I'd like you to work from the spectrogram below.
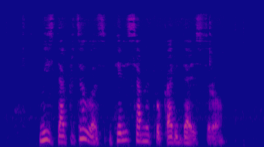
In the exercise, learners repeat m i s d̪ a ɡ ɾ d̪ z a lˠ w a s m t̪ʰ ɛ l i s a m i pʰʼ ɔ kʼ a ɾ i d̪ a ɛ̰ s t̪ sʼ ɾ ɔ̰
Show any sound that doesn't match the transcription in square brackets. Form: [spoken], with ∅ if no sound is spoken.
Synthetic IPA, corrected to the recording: m i s d̪ a ɡ ɾ d̪ z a lˠ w a s m t̪ʰ ɛ l i s a m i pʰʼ ɔ kʼ a ɾ i d̪ a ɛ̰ s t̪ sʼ ɾ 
